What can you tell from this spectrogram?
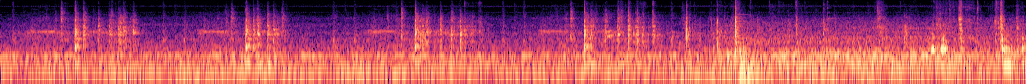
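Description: Frozen bait vending machine humming steadily as it vends, with scattered clicks and knocks about every second or so. Near the end a hand pushes open the plastic pickup flap and reaches in for the dropped pack.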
